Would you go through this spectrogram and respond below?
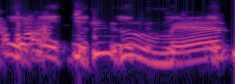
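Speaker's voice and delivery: annoyed outburst. Retold or imitated. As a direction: snap back at a prankster. Angry at the tickling.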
